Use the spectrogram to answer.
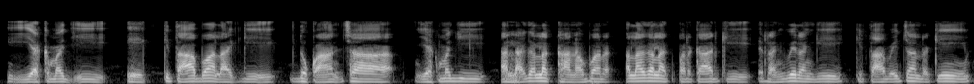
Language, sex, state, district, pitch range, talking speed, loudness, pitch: Garhwali, male, Uttarakhand, Tehri Garhwal, 120-140 Hz, 140 wpm, -18 LUFS, 130 Hz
